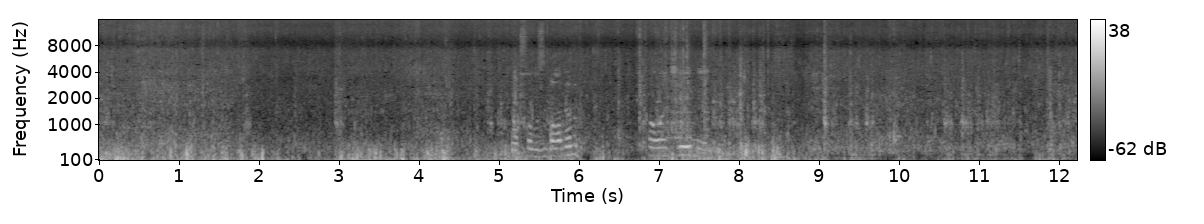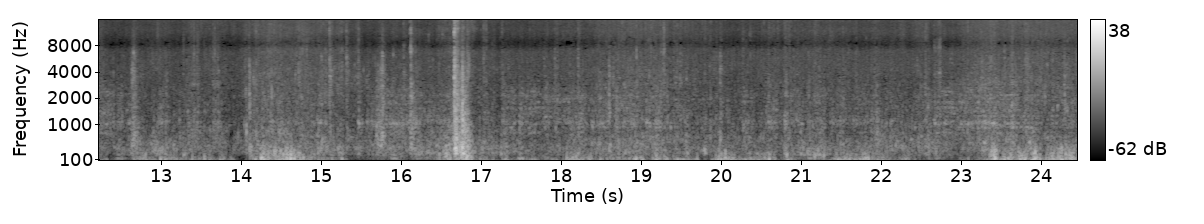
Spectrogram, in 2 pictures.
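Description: Waves splash against a boat's hull.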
